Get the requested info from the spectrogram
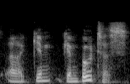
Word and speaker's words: Gimbutas: Old Europe is a term coined by archaeologist How do you pronounce her name again? Maria Galumbas, is that it? Here it is. Gimbutas, Maria Gimbutas.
